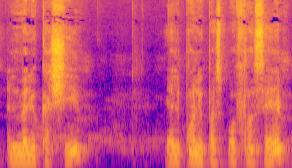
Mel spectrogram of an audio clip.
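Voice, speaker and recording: A man's voice: mid-range voice, level tone, fast, warm tone, breathy edge. A middle-aged man from Côte d'Ivoire, casually recounting a personal story and acting out the dialogue, with frequent hesitations. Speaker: vlogger telling a personal story. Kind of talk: casual spoken anecdote.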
